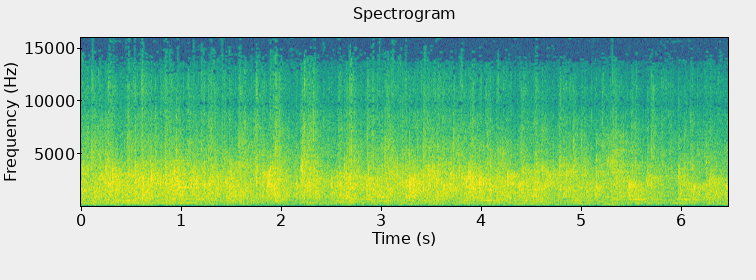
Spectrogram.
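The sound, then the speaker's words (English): A church audience claps steadily for several seconds to praise God, a dense, sustained wash of many hands applauding together at an even, fairly loud level with no voices standing out. “Would you clap your hands and would you magnify God for a moment?”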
